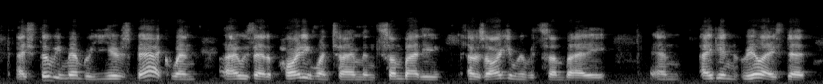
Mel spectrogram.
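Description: With a New York accent, a man speaks at a fairly quick pace in a medium pitch. His tone is bright and sharp, with ordinary pitch variation. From Brooklyn, New York. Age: 70s. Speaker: yoga instructor and counselor, blind Air Force veteran. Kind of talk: interview conversation.

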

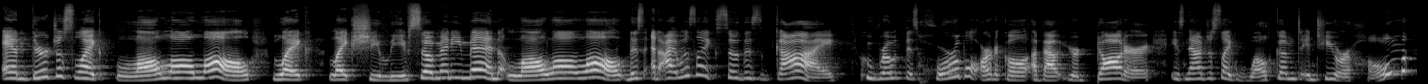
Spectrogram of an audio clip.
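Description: Speaking at a fairly slow pace, a woman uses a raised, projected voice at a high pitch, with a bright, sharp tone, very wide pitch swings and big swings in loudness. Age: 30s. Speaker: podcast co-host reviewing romantic comedies. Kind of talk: casual chat.

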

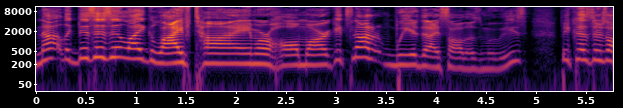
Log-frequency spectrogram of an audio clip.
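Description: A man with a bright, sharp tone talks at a fairly quick pace with lively intonation. The recording is very clean, with a silent background. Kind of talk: casual chat.

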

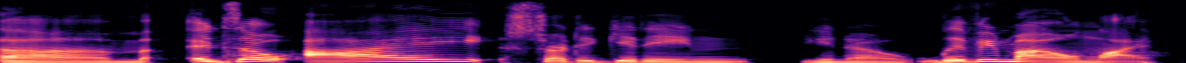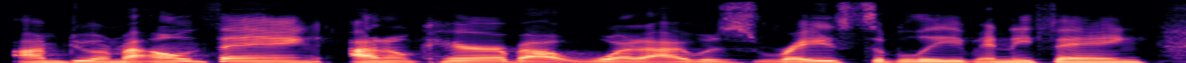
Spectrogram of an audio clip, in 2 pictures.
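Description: A woman with a plain, everyday voice and fairly low pitch talks at a moderate pace, with ordinary pitch variation and hardly any pauses. The recording is very clean with a silent background, dry and close with no echo. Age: 40s. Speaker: podcast host and author. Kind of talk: testimony.

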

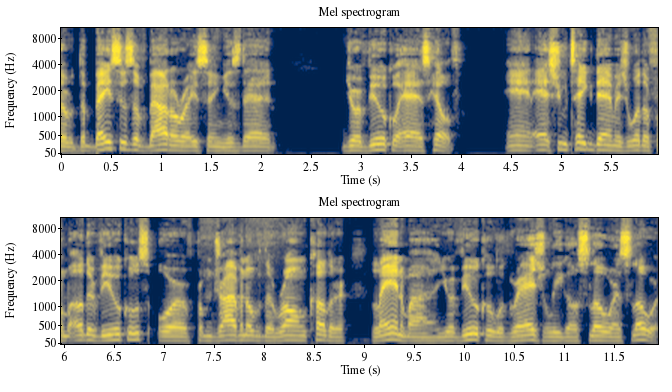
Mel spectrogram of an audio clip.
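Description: In a Memphis accent, the speaker goes at a fairly quick pace with fairly even intonation against a quiet background. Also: man, medium pitch for a man. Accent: Southern US (Memphis). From US South, Memphis, Tennessee. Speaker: tech entrepreneur, company founder. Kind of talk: interview.

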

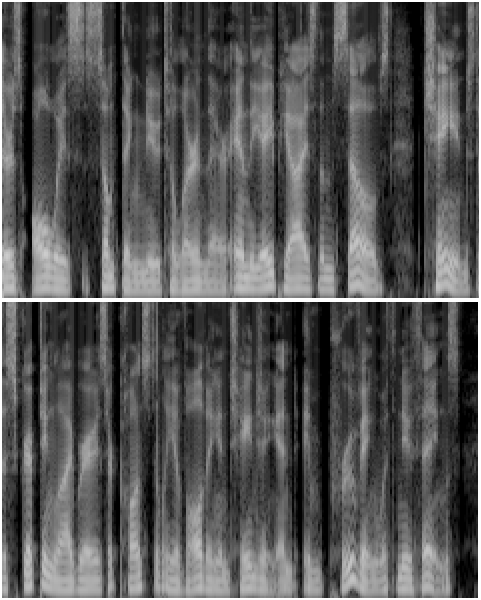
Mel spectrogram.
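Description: An ordinary speaking voice belonging to a man, fairly low in pitch with ordinary pitch variation, runs at a moderate pace with hardly any pauses, captured in a very clean, dry, close recording with no echo and a silent background. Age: 30s. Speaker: indie game developer and podcast host. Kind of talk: solo podcast monologue.

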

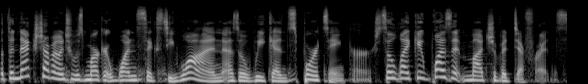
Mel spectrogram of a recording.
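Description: A woman's animated voice with very wide pitch swings, a fairly quick pace and hardly any pauses, in a dry, close sound with no echo. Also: medium pitch for a woman. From New Orleans, Louisiana. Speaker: sports reporter. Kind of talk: casual chat. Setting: studio.

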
